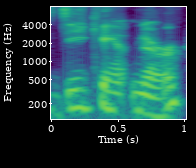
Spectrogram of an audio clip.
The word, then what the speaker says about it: Dikembe: It is a common mistake. It really is. It's like there is a second N there. It's Dikembe.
